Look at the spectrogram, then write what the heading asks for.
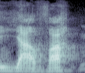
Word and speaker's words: Yahvah: prononcer le téragramme y c'est ça qu'on le prononce c'est yava parce que nous voyons déjà et voilà c'est ya la première partie voilà voilà c'est ya et l'autre partie c'est va et cette partie là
